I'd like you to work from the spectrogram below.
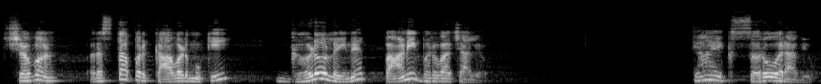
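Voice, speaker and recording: Man, children's storyteller, gentle, slow, bright husky voice, long reverb. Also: on the high side, sing-song. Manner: gentle, asks the children questions.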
